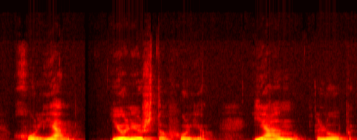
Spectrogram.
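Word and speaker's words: Julián: Imię Julian również zapisuje się przez J, ale wymawia się inaczej. Julian.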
